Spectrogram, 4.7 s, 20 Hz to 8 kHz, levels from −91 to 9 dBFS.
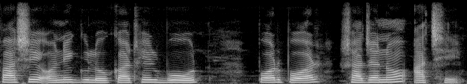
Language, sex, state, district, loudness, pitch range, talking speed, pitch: Bengali, female, West Bengal, Cooch Behar, -17 LUFS, 195-215 Hz, 90 wpm, 205 Hz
